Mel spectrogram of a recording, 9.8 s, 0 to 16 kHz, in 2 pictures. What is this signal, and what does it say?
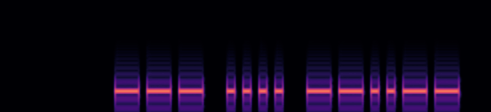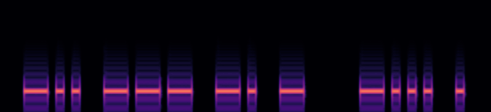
Morse code, heard as a keyed tone, about 15 wpm, 700 Hz. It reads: OH, DONT BE
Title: Sentences from Top 1000 Words - Review Part 1 - 15wpm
